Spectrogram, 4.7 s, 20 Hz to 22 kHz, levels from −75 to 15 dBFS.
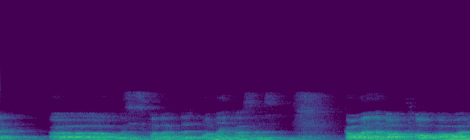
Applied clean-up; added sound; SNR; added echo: none; none; none; reverberation time 1.3 s.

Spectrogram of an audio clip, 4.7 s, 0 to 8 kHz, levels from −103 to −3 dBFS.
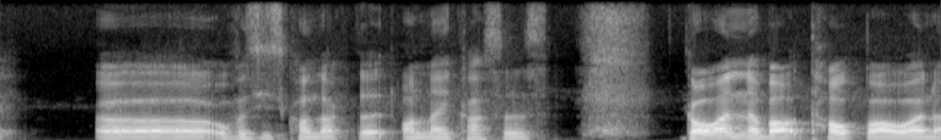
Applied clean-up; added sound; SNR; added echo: none; none; none; none.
